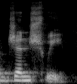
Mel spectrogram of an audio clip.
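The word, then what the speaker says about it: 辛追: The rest of her name is Jin Shui. So Jin, the Xin would be pronounced Jin, like the gin, the cotton gin, the drink, and Shui, S like Sui, like Schwee, like so Jin Shui.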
